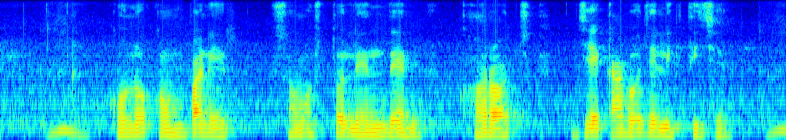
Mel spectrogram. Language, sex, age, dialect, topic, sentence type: Bengali, female, 25-30, Western, banking, statement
